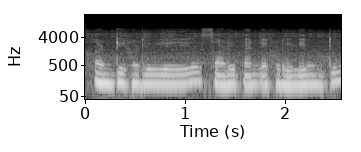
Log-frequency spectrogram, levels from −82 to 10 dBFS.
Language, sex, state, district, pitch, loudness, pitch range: Hindi, male, Odisha, Khordha, 125 Hz, -13 LUFS, 120-135 Hz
